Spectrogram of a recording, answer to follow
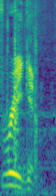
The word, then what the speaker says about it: Regan: it's spelled regan but pronounced regan will forgive you if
